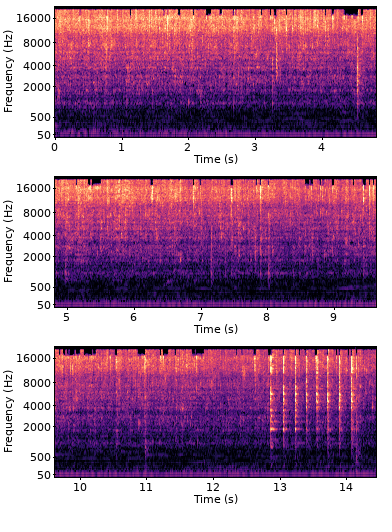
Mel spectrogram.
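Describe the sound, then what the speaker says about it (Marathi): Green chillies and roasted sesame seeds sautéing in a pan for dhokla tempering, a steady close sizzle with occasional stirring scrapes and clicks, louder taps near the end, with no talking. "ही हिरवी मिरची एक दोन मिनिटे आपल्याला परतवून घ्यायची आहे"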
